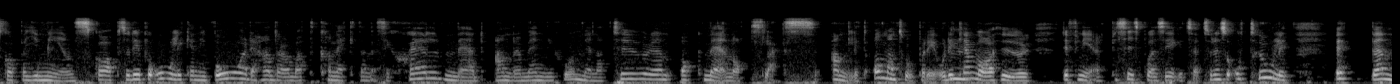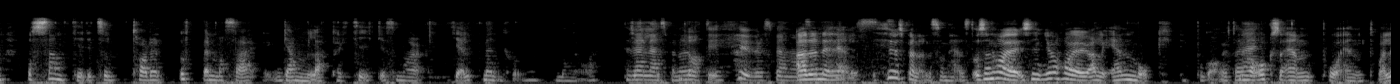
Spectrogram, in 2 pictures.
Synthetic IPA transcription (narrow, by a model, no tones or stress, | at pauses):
skɑːpajɛmeːnskɑːpsɔd̪ɛæɾpʰɔʔuːliːkanɪvoːəɾɖɛɦand̪laɾɔmat̪kʰɔnɛkt̪amɛsɛjɧɛlvmɛd̪and̪ɾamɛnːɪɧʊɾmɛnat̪ʰʉ̟ːɾənɔkmɛnɔt̪ːsla̰ksand̪lɪ̰ɡ̚t̪ɔmːant̪ʰɾuːɾpʰɔd̪ɛ̰ʔɔd̪ɛkʰanvɑːhɵɾd̪̥ɛfɪnɪjḛːɾat̪̚pʰɾɛsiːspʰɔɛnseːɡət̪sɛt̪ːsɔd̪ɛnæʂ̬ɔʔʊt̪ʰɾuːlɪt̪œpːənɔsamt̪ʰiːd̪ɪt̪sɔt̪ʰɑːɖɛnɵpːɛnmasːaɡamla̰pʰɾakt̪ʰḭːkəʂɔmhaɾjɛ̰lp̚t̪mɛnːɪɧʊ̰ɾmɔŋːao̰ːɾ | sspɛnːnhʉɛd̪ɛnæhʉʂpɛnːa̰nd̪əsɔmɦɛ̰lst̪ɔsɛnɦajajsɛnjɑɦaɾjajɵald̪ɾɪʔɛnbuːkpʰɔɡɔ̰ŋːʉ̟ːt̪anjɑɦaɾɔksɔɛnpʰɔ̰ʔɛ̰nt̪ʰʊa̰l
